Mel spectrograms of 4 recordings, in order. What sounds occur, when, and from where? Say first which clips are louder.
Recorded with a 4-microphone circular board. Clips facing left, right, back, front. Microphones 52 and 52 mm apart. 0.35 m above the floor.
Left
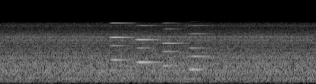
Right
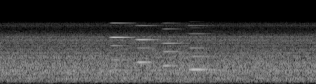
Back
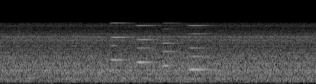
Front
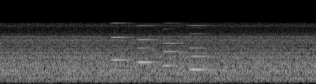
1.1 s a ringtone: left 1 dB, front 4 dB; 170° left, 4.5 m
